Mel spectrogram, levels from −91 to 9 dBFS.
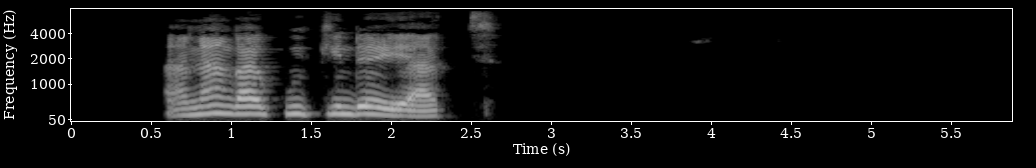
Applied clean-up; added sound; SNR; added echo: neural mask model Resemble Enhance denoiser.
